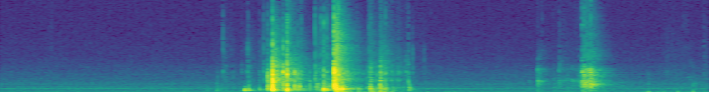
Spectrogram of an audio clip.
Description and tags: plastic lid opening
opening a plastic container and placing the lid down. recorded using Marantz professional recorder with shotgun mic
